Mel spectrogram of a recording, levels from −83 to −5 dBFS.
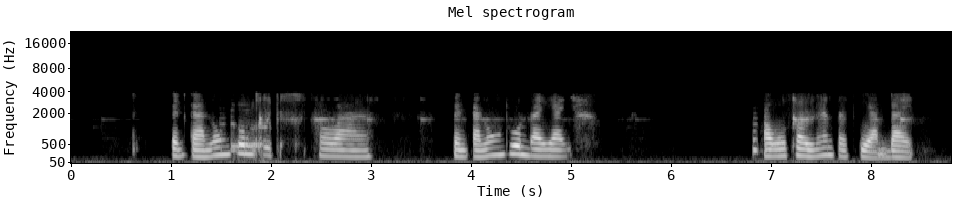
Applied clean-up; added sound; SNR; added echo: neural diffusion model UNIVERSE++.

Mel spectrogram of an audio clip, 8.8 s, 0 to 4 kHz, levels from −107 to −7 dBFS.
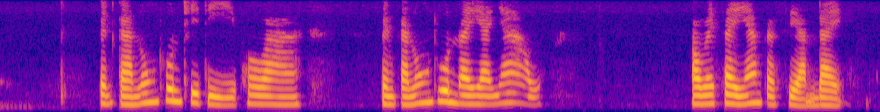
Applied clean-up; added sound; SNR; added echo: none; none; none; none.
